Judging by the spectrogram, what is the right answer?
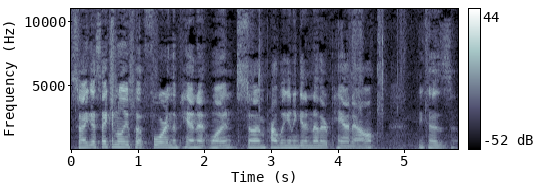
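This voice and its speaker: On the low side and flat, her delivery runs a little fast during a relaxed home cooking demo full of giggles, tipsy looseness and thinking aloud. It's a noisy home kitchen recording.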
